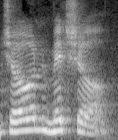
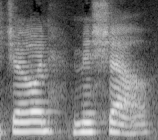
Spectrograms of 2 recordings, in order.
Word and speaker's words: Joan Michel: every other day and it's not joan mitchell it's joan michelle and every time someone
